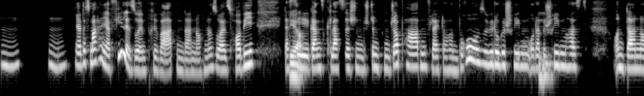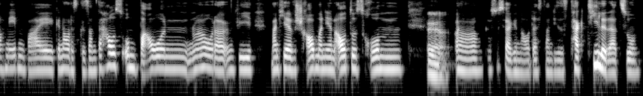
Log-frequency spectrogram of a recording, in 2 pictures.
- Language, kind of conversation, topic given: German, podcast, Was ist die wichtigste Lektion, die du deinem jüngeren Ich mitgeben würdest?
- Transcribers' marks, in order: other background noise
